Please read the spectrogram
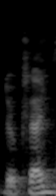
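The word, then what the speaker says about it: de Kleijn: harvid de Klein euh oui de Klein c'est comme ça qu'on prononce euh bon alors encore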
